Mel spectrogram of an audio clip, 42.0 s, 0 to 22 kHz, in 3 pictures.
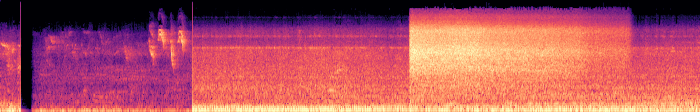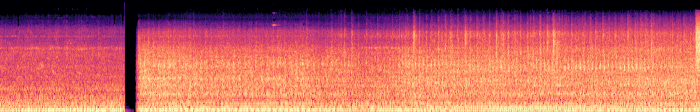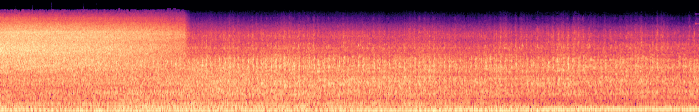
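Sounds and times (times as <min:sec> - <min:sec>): train engine rumble: 0:03.8 - 0:41.9
pressure release hiss: 0:08.2 - 0:12.6, 0:27.9 - 0:31.8.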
